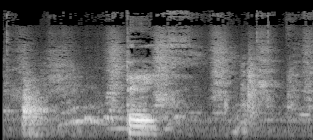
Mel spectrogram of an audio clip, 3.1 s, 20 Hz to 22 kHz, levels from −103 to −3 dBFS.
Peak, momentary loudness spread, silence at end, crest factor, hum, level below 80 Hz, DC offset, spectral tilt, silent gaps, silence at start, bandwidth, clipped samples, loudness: -2 dBFS; 16 LU; 0 s; 18 dB; none; -66 dBFS; under 0.1%; -3 dB/octave; none; 0.05 s; 17 kHz; under 0.1%; -21 LUFS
